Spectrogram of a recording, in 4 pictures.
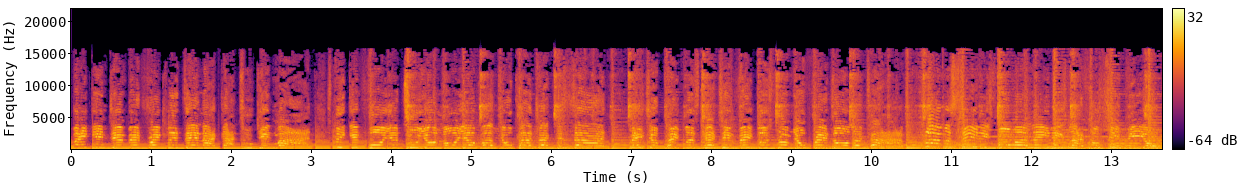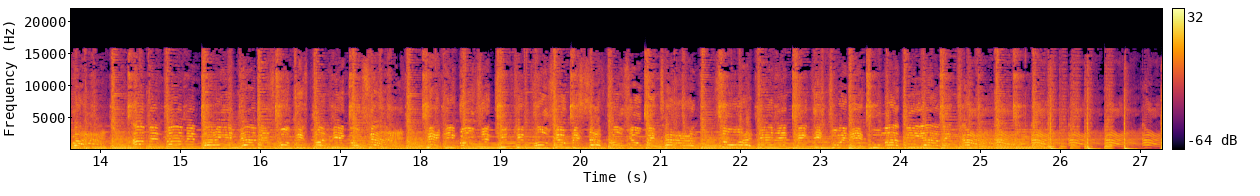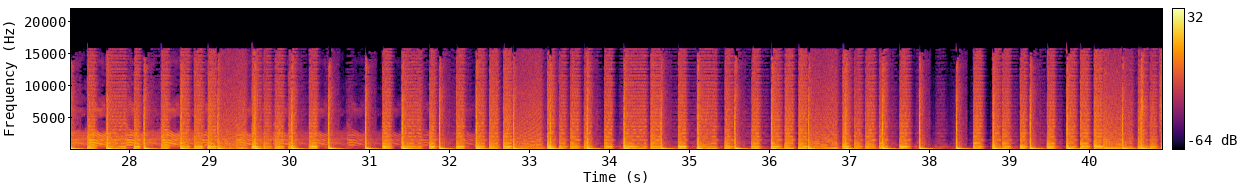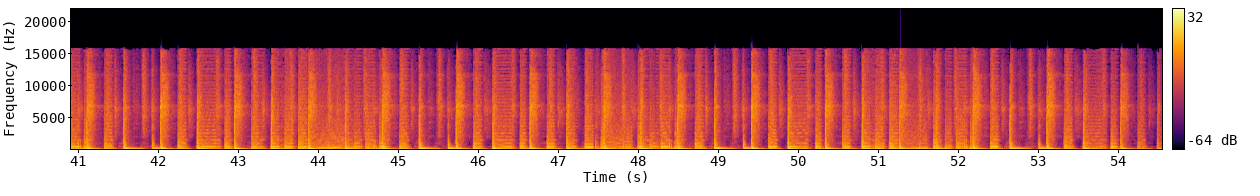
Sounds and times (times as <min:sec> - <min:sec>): Music: 0:00.0 - 0:54.5.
